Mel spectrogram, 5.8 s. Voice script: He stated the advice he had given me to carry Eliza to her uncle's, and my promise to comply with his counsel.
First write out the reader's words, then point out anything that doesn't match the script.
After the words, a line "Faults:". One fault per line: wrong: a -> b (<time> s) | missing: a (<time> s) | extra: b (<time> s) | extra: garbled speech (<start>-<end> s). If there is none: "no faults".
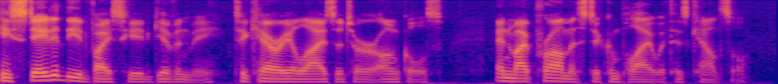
He stated the advice he had given me to carry Eliza to her uncle's, and my promise to comply with his counsel.
Faults:
no faults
